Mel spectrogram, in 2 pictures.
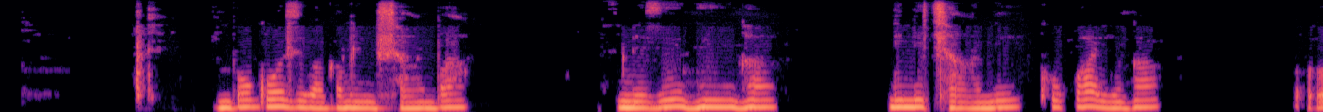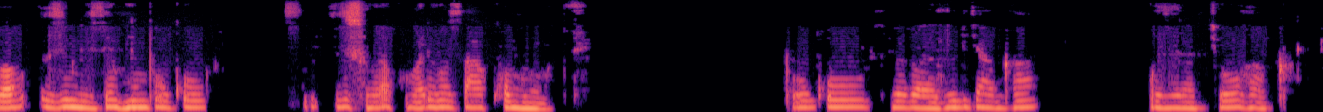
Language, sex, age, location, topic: Kinyarwanda, female, 50+, Musanze, agriculture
